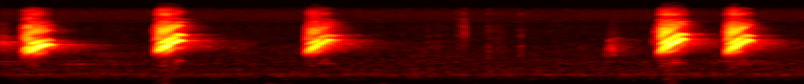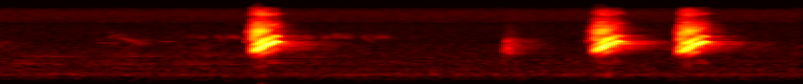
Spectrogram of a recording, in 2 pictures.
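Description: Series of sharp, rising harsh calls from a bird, spaced irregularly with silent pauses between them, clear and fairly close.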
